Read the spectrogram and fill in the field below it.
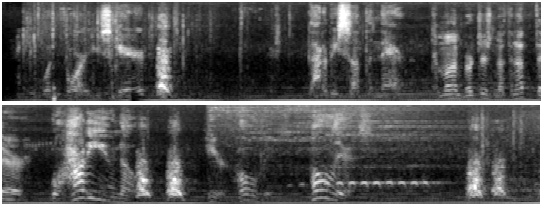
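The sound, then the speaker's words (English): A dog barks repeatedly in short, uneven bursts, some drawn out into howling yips, with people talking around it and a low steady hum underneath. “Well, hi, doggy. I'm glad Freddy can't hear it because he would start barking at it.”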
